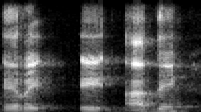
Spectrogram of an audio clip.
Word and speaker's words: read: Y hay un verbo especial, por ejemplo, el verbo read, que es leer, que en pasado se escribe igual, R-E-A-D, pero se pronuncia diferente, se pronuncia read, you read.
